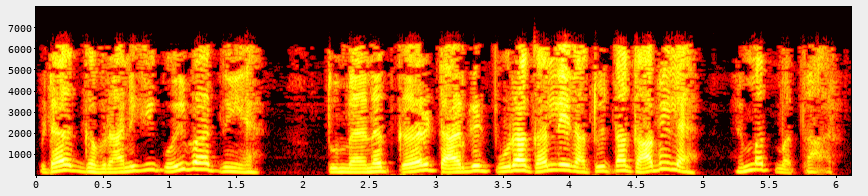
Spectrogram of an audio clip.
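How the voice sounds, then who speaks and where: Casting: woman as patient elderly grandfather, storybook drama, mild manner, medium pitch, dry sound. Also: lively intonation, normal speed, husky, no echo, muffled recording. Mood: reassuring. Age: older. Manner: mild, long-suffering, reassuring. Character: gentle, patient old grandfather.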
